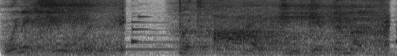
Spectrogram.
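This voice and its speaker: An actor playing a smug, menacing nightmare spirit in a video game, taunting in a grandiose, theatrical way. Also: male voice, sits high, sing-song, measured pace. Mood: sly, persuasive. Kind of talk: video game villain acting. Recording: very echoey hall, distant, loud music behind.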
